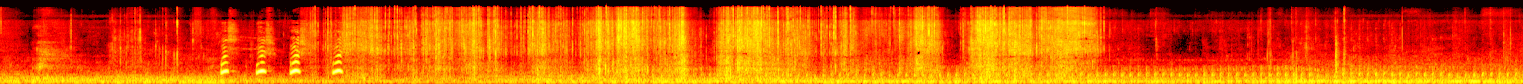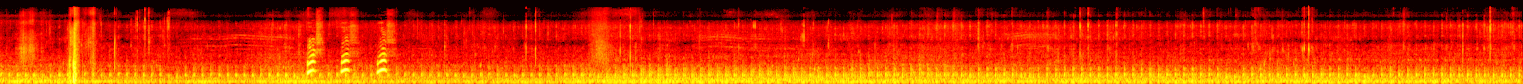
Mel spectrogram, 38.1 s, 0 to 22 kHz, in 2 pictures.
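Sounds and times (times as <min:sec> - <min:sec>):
low steady hum: 0:00.0 - 0:38.0
plastic bag crinkling: 0:03.8 - 0:14.0.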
